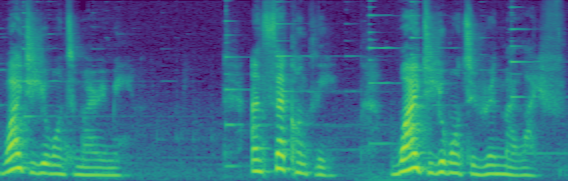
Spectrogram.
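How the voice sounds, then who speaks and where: A woman's voice: fairly low pitch, lively intonation, moderate pace, faint music behind, natural voice. A woman playing a defiant, plain-spoken young village woman with a Nigerian accent in a film drama, speaking emphatically and indignantly. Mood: indignant, firm. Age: young adult. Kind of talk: naturalistic film drama dialogue.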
